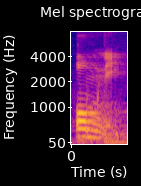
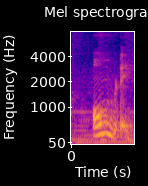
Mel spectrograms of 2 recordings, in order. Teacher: Y además hemos añadido un sonido que antes no estaba ahí, esa B. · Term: epéntesis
